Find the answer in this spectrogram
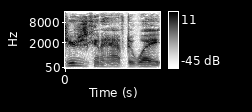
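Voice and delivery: high, mock retort snapped back, cutting in. Retelling a woman's reply to a man about her car, snapping back. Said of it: "she snaps back at him and says".

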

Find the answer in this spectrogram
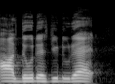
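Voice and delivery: normal talking voice

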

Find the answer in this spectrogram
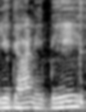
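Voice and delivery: hushed clown villain voice. Asked to give his best impersonation, Joker impression. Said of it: "give me your best impersonation".

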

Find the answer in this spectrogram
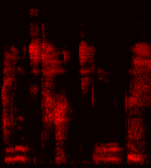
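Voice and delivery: hushed whispered voice.

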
